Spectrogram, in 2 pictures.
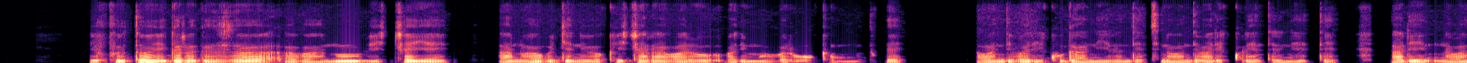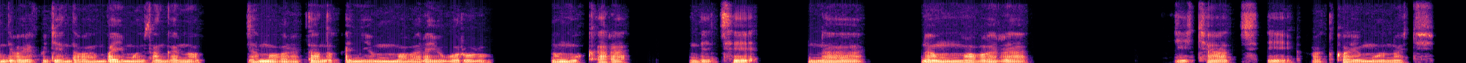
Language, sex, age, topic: Kinyarwanda, male, 25-35, government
